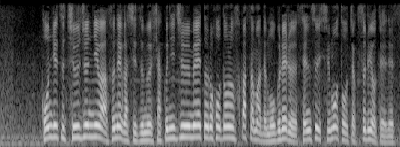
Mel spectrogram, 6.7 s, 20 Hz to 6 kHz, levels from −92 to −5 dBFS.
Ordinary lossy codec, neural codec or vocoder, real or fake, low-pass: none; none; real; 5.4 kHz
